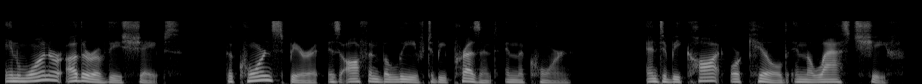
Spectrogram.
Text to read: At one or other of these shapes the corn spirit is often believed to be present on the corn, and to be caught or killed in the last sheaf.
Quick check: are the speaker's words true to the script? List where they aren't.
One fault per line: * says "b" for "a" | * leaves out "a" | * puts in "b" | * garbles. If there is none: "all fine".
* says "In" for "At"
* says "in" for "on"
